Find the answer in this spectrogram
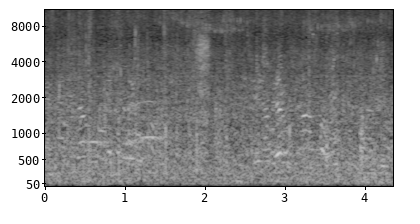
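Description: Footsteps of a dense pack of half-marathon runners on street pavement, a steady mass of footfalls with scattered sharp ticks, under the voices and calls of runners and spectators.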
